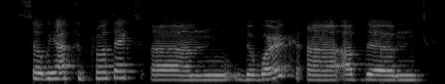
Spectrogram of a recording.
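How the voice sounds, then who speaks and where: Lively intonation runs through this woman's speech, delivered in a French accent. Her pitch is medium. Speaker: climate activist. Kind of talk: online conference statement. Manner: halting, many fillers.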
